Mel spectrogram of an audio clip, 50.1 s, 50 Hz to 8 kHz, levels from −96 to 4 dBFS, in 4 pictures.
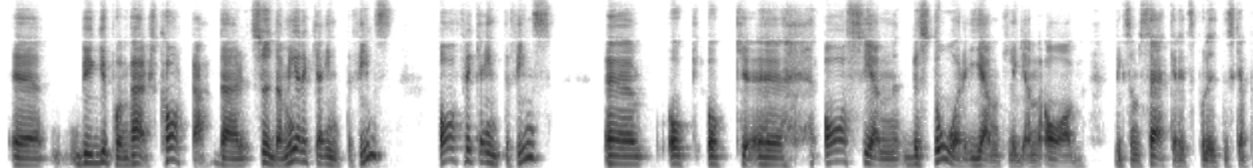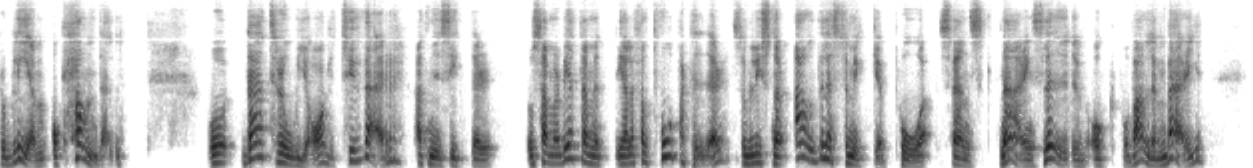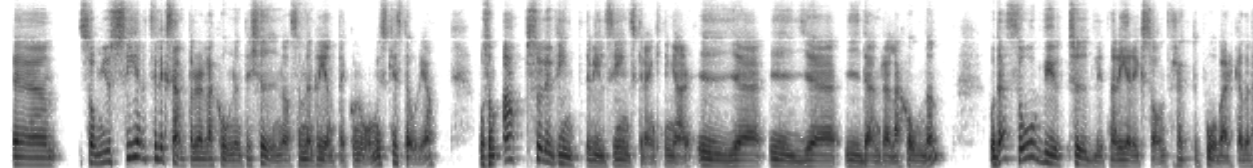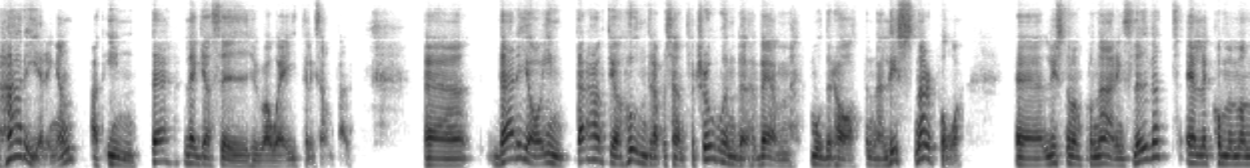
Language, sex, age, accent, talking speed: Swedish, male, 30-49, native, 145 wpm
